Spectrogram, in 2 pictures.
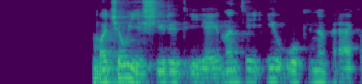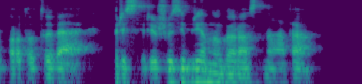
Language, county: Lithuanian, Vilnius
